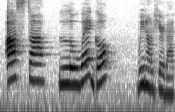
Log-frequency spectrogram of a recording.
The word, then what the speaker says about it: hasta luego: the letter h well in spanish this h the h is silent so we don't hear it so when we say hasta luego we don't hear that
